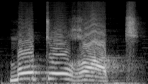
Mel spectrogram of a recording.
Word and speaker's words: Motorrad: Motorrad. D को T pronounce करेंगे.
